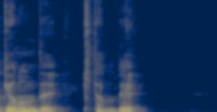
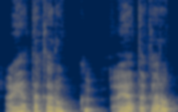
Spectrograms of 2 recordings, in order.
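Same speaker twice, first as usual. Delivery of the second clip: high, baffled repeat; incredulous; 8 semitones higher than usual. Real, not acted. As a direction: repeat it in disbelief.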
